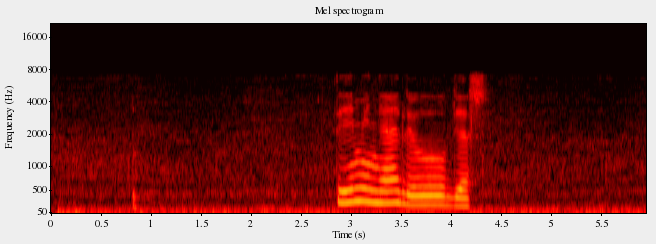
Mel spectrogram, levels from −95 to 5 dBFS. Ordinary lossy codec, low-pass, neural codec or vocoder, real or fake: none; 7.2 kHz; codec, 16 kHz, 8 kbps, FreqCodec, larger model; fake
